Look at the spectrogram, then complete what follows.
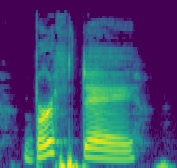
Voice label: "birthday", English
